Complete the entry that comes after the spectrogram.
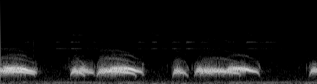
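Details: Loud, bell-toned cooing from a zebra dove: pairs of a brief clipped note and a longer rich coo, repeated steadily about once a second, with a faint low hum underneath.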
